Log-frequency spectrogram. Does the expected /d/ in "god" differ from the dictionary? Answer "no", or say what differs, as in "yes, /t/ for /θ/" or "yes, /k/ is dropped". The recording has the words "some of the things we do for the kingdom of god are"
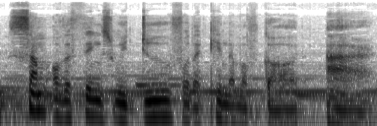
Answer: no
